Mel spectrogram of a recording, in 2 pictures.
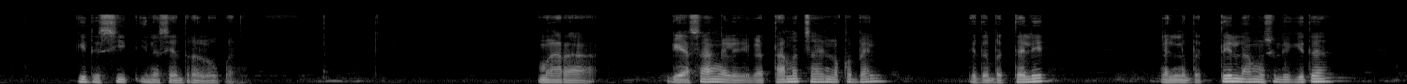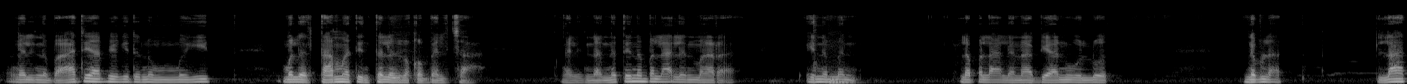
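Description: No technical faults are audible anywhere in this recording.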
